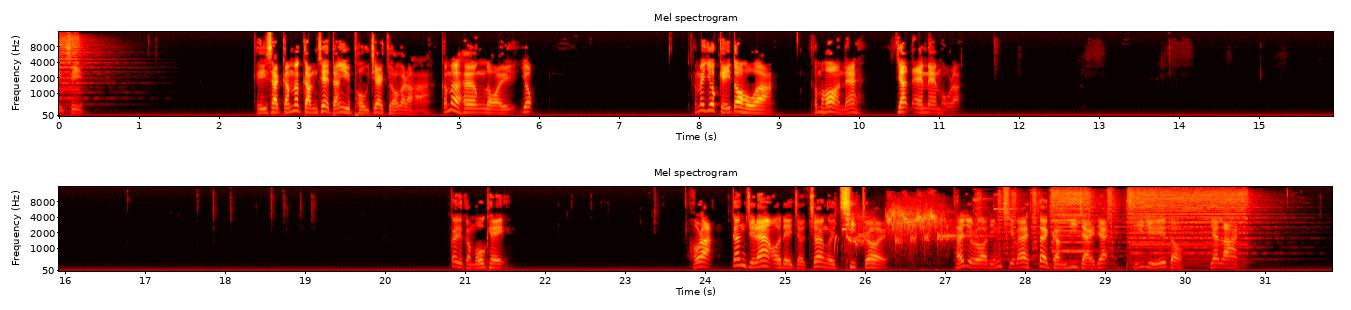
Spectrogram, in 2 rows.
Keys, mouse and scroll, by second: 25.5 e.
